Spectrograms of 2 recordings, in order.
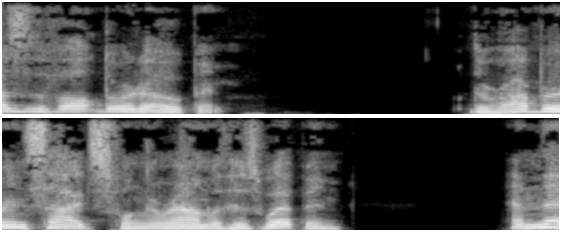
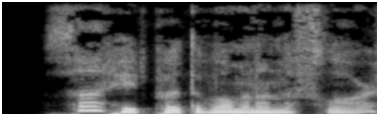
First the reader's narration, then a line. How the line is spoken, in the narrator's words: Cecile murmured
